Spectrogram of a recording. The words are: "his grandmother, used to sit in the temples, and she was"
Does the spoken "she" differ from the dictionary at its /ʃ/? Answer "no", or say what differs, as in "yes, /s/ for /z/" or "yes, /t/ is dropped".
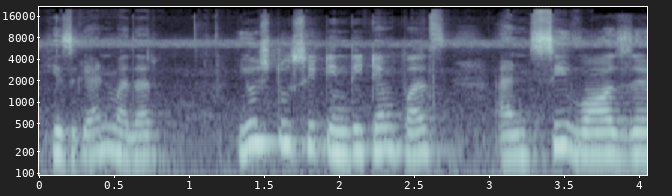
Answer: yes, /s/ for /ʃ/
